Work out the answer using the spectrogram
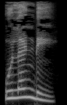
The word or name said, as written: ಉಲ್ಲುಂಠೆ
